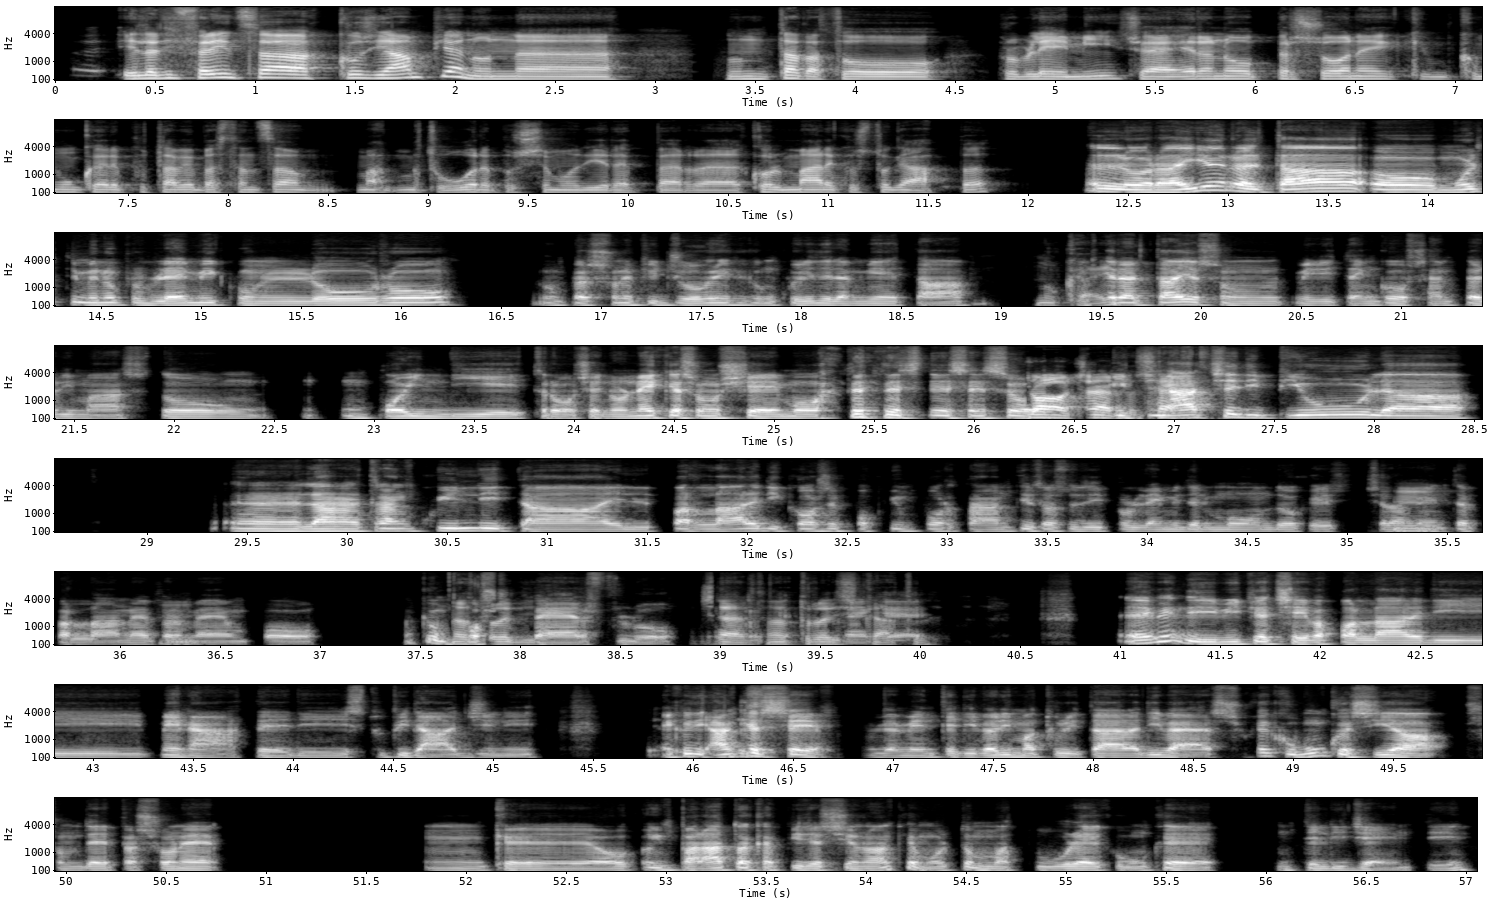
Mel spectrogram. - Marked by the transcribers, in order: other background noise; "che" said as "chem"; "Okay" said as "Mokey"; "perché" said as "pechè"; "cioè" said as "ceh"; chuckle; laughing while speaking: "nel sen"; laughing while speaking: "certo"; "sinceramente" said as "sicceramente"; "Rottura" said as "Nottura"; "rottura" said as "nottura"; unintelligible speech; "quindi" said as "guindi"; "comunque" said as "comunche"
- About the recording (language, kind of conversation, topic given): Italian, podcast, Quale hobby ti ha regalato amici o ricordi speciali?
